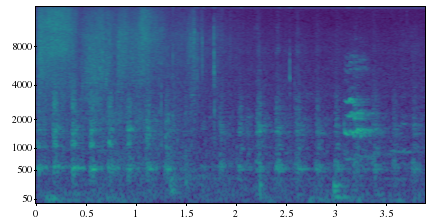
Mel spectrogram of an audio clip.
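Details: Pet dog panting fast after a run in summer heat, recorded 21.4.2016: quick breathy pulses, loudest at the start and then softer, with a brief high tonal chirp near the end.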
